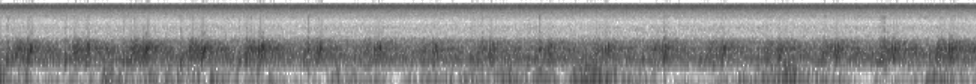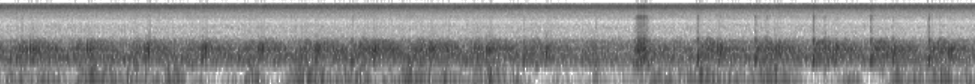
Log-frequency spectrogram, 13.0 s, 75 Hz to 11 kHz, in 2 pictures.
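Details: Fetal heartbeat at 6 months of pregnancy in a mother with PCOS, now strong where earlier it was faint: rapid, regular whooshing pulses about 158 a minute over steady hiss.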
